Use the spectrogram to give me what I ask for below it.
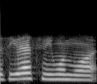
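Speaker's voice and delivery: usual speaking voice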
